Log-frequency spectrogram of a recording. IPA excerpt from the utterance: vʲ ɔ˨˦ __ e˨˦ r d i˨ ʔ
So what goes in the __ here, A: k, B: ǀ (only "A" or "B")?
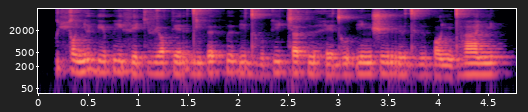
A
